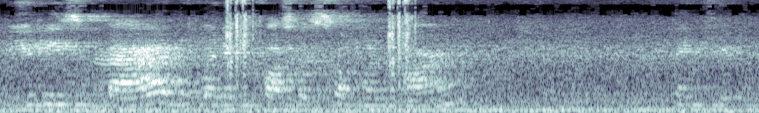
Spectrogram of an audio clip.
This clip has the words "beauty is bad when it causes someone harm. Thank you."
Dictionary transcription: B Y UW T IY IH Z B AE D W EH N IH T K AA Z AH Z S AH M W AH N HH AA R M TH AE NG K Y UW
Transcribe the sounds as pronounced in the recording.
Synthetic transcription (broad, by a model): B Y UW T IY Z B AE D W EH N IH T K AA S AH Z S AH M W AH N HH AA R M T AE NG K Y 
